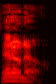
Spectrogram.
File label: Don't Know, Soldier Male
